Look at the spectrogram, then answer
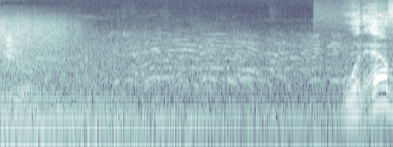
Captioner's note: crowd shouting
